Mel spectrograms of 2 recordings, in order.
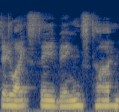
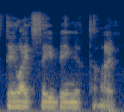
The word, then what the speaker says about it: daylight saving time: oh and incidentally and even I say it wrong it's not daylight savings time it's daylight saving time before somebody corrects me I know there's no s in there but my tongue just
